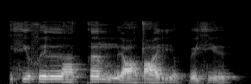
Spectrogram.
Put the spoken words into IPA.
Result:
fʲ u˦ f ɨ˦ lː a̤˦ kː ɐ̃˦ mː ɨ˨ ʕ a̤˨ ʈ ʕ ɐ˨ rʲ o̤˦ pː ʉ˨ fʲ ɨ˨

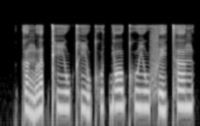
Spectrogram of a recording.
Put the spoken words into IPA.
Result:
k ɐ˨˩ ŋ l ɐ˧ t̚ kʰ iː˨ w kʰ iː˨˩ w kʷʰ ɐ˧ t̚ j ɔː˥ kʷʰ iː˧ w f e˨˧ j t̪ʰ ɐ˥ ŋ

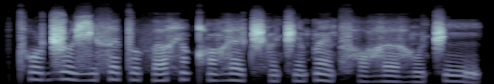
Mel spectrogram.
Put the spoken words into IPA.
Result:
tʰ o ɖ͡ʐ ɵ ʑ i s ɛ t o θ ɐ h ĩ qʰ õ ɦ ɛ t͡ʃʰ ə̃ t͡ʃ ɛ̃ p ɛ̃ t͡sʰ ɒ ɦ ɜ ɦ õ t͡ʃ ĩ

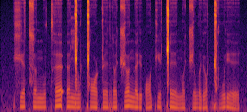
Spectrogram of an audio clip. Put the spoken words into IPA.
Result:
xʲ ɛ t͡s œ n̪ u t̪ʰ ɛ ʔ ɛ ŋ͡ǁ u ǁ ɔ ʈ e r œ t͡ʃ œ n̪ ɛ ɾʲ ə ʔ ɔ kʲ e ǁ e n̪ ɔ t͡ʃ ə w ə ɾʲ ɔ ɡ͡ǁ u ɾʲ e

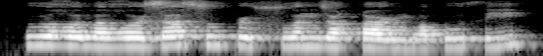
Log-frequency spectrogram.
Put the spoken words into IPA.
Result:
u ʁʷ ɪ β ʌ ʁʷ ə˞ z ʌ s u p ə˞ sʷ ʌ n z u qʷ ə˞ m b ɔ p u θ i

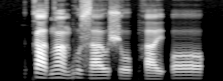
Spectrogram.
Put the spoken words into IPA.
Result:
k ä˦˨ d ã˦˨ b u˦˨ z a˦ ʊ̯ ʃ o˨ pʰ a˨ ɪ̯ ʔ ɔ˦

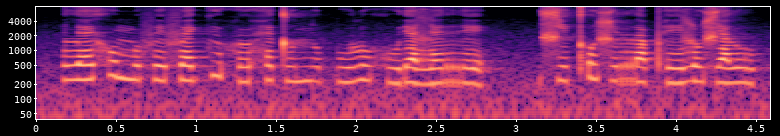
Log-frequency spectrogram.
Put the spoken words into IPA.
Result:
l ɛ x o m ɵ f e f ɛ kʲ u h ɵ h ɛ t u ɲ o p u l u x u ɾʲ a ɮ ɛ r e | ɕ e kʼ o ɕ ɵ r a pʰ e ɮ o ɕ a l u

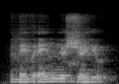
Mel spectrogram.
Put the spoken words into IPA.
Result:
v e v ɨ ɾ e nː ʉ ɕ ø lʲ u

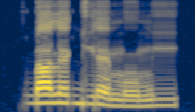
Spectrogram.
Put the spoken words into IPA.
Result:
ɡ͡b a˦ l ɛ˦ ɡ͡b i˧ ɾ ɛ˨ m o˨ m i˧

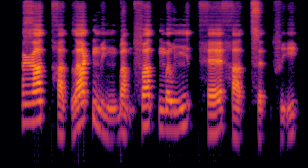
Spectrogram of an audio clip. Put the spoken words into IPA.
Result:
ɣ a˦˥ t̚ h a˨˩ t̚ l a˦˥ k̚ m i˧˩ ŋ ɓ a̰˧˨ m f a˦˥ t̚ m ə˧ w ɲ ə˦˥ t̚ h ɛ˨˦ h a˨˩ t̚ s ə˨˩ t̚ f ḭ˧˥

